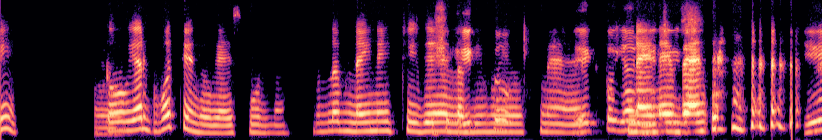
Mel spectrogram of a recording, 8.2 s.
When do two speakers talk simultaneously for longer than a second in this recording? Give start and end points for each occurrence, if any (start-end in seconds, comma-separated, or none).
none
